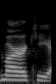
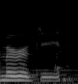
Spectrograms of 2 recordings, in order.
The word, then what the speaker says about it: Maruki: it's maruki what's up his name is marky i understand but also i don't care it's it's maruki rookie's a cuter pronunciation well it's not like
